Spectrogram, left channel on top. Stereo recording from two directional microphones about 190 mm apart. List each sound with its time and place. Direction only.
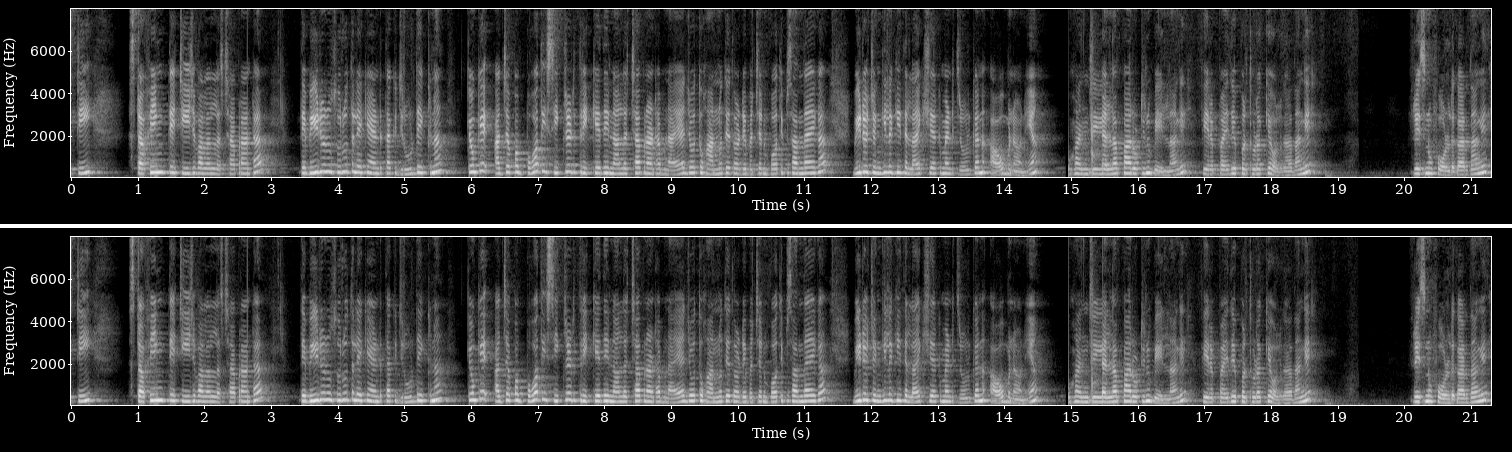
0.1 s a woman's voice: 45° right (ahead or behind)
3.4 s a woman's voice: 45° right (ahead or behind)
20.1 s a woman's voice: 45° right (ahead or behind)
